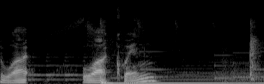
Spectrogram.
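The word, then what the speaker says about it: Joaquin: It's pronounced Wa Quinn.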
